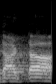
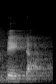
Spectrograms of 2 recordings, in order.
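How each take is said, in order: First: The first vowel is a long 'ah' sound. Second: The first vowel is an 'ay' sound. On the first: The speaker calls it wrong. "डाटा नहीं बोलते भैया" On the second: The speaker calls it right. "अब डाटा नहीं, डेटा"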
